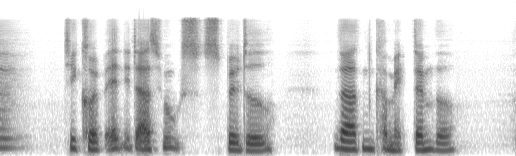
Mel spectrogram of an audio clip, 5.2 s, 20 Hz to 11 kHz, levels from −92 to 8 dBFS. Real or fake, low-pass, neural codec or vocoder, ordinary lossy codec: fake; 7.2 kHz; codec, 16 kHz, about 1 kbps, DyCAST, with the encoder's durations; AAC, 64 kbps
